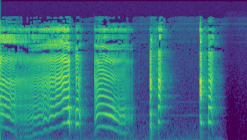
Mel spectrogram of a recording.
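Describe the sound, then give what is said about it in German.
An infant wails in two long, strained cries with rising and falling pitch, followed by short gasping sobs and a final brief cry. The crying is loud, with no other voices. “Und ist nicht das Geschrei eines Babys dem Äh verwandt?”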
